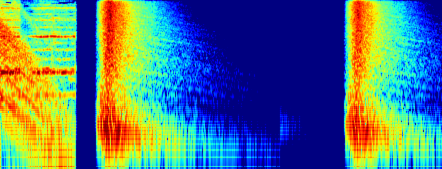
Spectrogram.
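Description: Electronic intro music winding down in a falling-pitch slide that cuts off suddenly under a second in, followed by two whoosh-and-hit transition sound effects, one about a second in and one near the end, each fading out over about a second.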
